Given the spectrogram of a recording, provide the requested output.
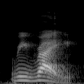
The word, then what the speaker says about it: rewrite: So right now I'm saying it as a verb because my strongest syllable is the second. So, for example, I need to rewrite this play. As a noun, we would get rewrite.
